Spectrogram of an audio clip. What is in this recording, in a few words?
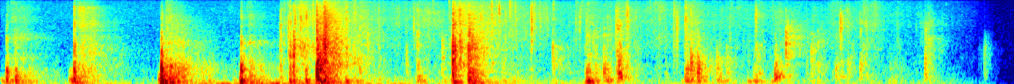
rock hit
